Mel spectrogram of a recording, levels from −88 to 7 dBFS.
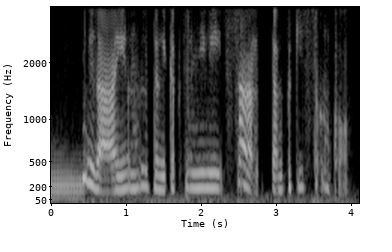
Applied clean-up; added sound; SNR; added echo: neural diffusion model UNIVERSE++.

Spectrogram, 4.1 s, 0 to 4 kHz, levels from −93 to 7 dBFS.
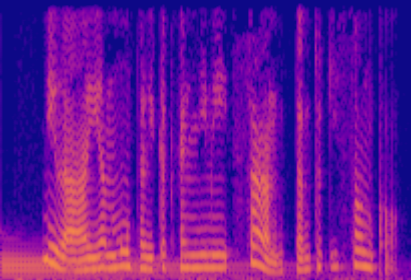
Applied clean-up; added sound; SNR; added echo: none; Bass guitar; 13 dB; none.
